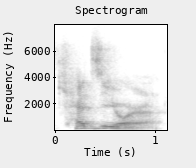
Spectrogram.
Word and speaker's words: Kedziora: try to pronounce it yes it is kedziora and and thank you for having me but what's really interesting a aside about Kor the pronouncing my name the last meeting I was just having they used chat PT to figure out how to pronounce it it actually gave them the Polish pronunciation kajiri which I was like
